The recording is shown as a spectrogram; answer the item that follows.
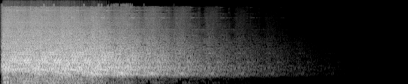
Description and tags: Intense Jumpscare
A jumpscare sound.
Happy halloween!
